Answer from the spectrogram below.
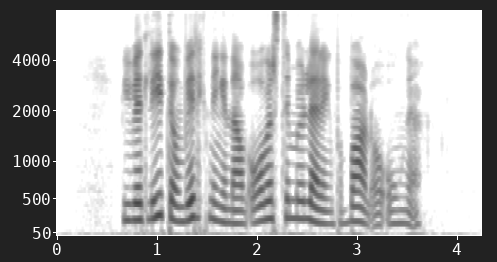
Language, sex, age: Norwegian, female, 34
